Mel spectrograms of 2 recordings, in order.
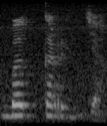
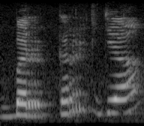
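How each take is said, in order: First: The first syllable has no R sound. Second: The first syllable ends with an R sound. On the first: The speaker calls it right. "but it's bekerja" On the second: The speaker calls it wrong. "It's not berkerja"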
